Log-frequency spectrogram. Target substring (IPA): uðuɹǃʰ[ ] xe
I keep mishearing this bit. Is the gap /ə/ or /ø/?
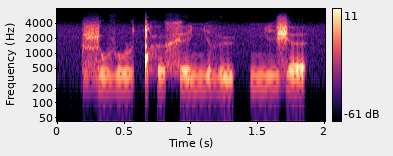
ø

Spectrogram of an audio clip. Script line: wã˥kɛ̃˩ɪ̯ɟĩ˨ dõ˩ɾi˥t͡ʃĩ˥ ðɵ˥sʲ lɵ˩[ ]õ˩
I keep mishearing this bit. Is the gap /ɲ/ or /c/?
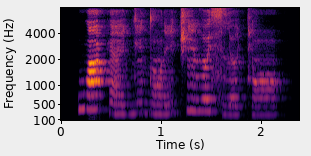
c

